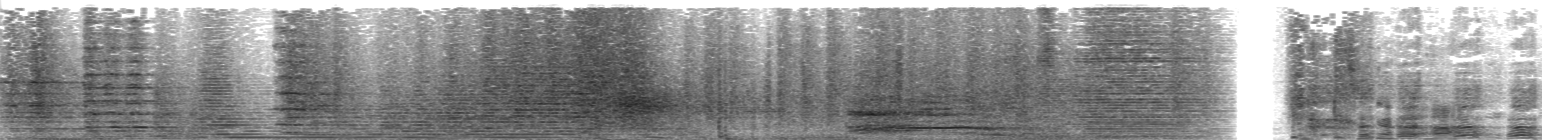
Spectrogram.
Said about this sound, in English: also gave us the Wilhelm scream. Here it is. Here it features in Batman Returns.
